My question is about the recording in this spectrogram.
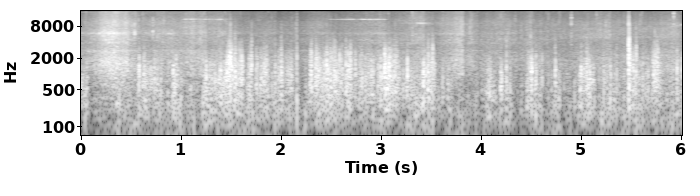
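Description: Strong gusting wind buffeting the microphone: a loud, uneven rumble that surges again and again.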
